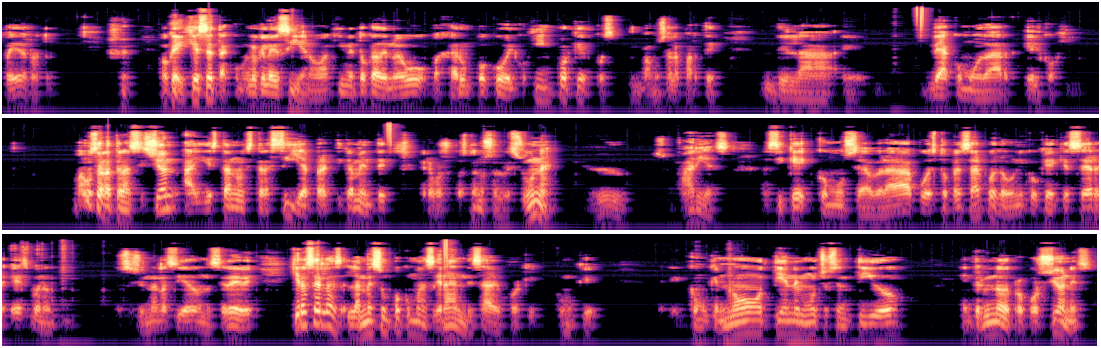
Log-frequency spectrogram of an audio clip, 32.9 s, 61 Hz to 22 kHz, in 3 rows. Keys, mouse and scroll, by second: 4.0 shift+click, 5.6-7.5 middle drag, 7.5-10.5 scroll down 1, 9.0-17.0 shift+middle drag, 10.9-12.0 shift+scroll down 1, 17.6-21.1 shift+drag, 21.3-22.9 drag, 23.5-29.2 shift+drag, 30.6-32.6 drag, 32.6-32.8 scroll up 1.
